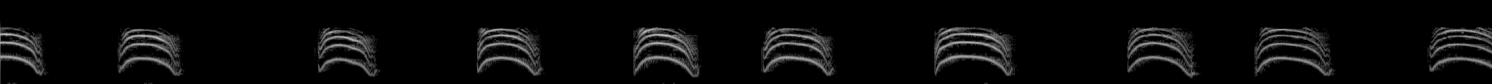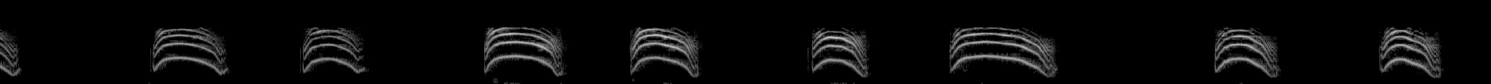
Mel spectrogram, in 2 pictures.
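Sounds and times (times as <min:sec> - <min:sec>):
kitten meowing calling for its mother: 0:00.0 - 0:00.5, 0:01.2 - 0:01.9, 0:03.2 - 0:03.8, 0:04.8 - 0:05.4, 0:06.3 - 0:07.0, 0:07.6 - 0:08.4, 0:09.4 - 0:10.2, 0:11.3 - 0:12.0, 0:12.6 - 0:13.4, 0:14.3 - 0:15.2, 0:16.4 - 0:17.2, 0:17.9 - 0:18.6, 0:19.8 - 0:20.6, 0:21.2 - 0:22.0, 0:23.0 - 0:23.6, 0:24.4 - 0:25.5, 0:27.1 - 0:27.8, 0:28.7 - 0:29.4.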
